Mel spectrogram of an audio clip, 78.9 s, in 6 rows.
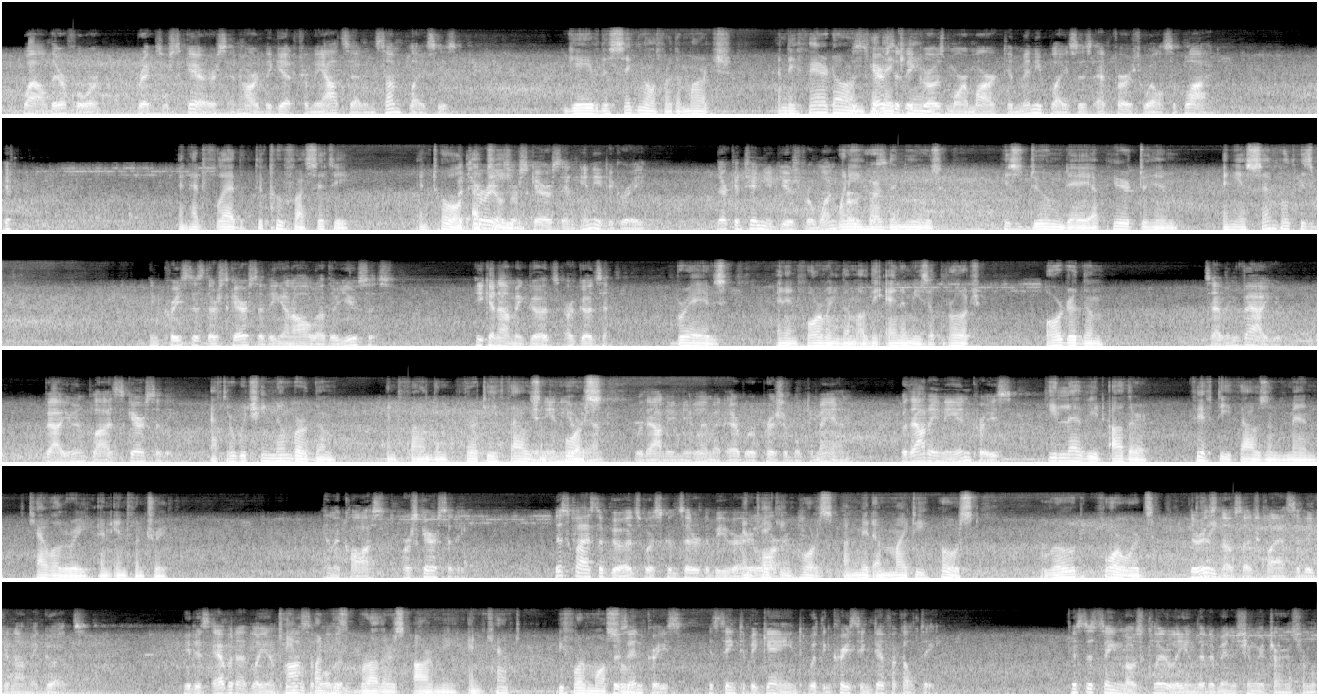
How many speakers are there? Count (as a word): two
